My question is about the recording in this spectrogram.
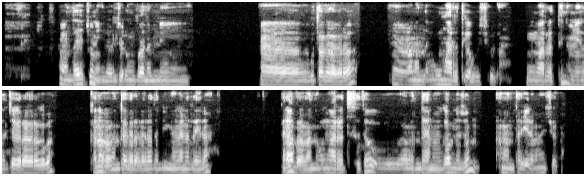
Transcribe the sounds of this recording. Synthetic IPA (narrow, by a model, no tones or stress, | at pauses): ɐmɐnt̪aːd͡ʒɛt͡ʃːuːnɪd̪aːlt͡ʃɐᶑʊfaːnɐmnɪ | kʊt̪ːaːɡɐɾaːɡɐɾaː | mɐuːmaːrːɐt̪ːɪkʼɐbʊd͡ʒɛt͡ʃːuːᶑɐ̥ | uːmaːɪrːɐt̪ːɪnɐmnɪd̪aːlt͡ʃɐɡɐɾaːɡɐɾaːkʼɐba | kɐnaːfɐ̰mɐnt̪aːɡɐɾaːɡɐɾaːt̪ɐd̪ːʊɲːaːkɐnɐrːɐhɪɾaː | kɐnaːfɐmɐuːmaːrːɐt̪ːɪ̥sɐt̪ɐʊɐmɐnt̪aːnʊɪkʼɐbnʊs̬ʊn | ɐmɐnt̪aːjɛᶑ̪ɐmaːd͡ʒɛt͡ʃːuːᶑɐ̥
